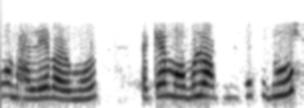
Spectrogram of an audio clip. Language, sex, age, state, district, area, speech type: Assamese, female, 18-30, Assam, Biswanath, rural, conversation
